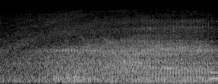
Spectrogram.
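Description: Motorbike passing along a street: engine and road noise that grows louder over the two seconds.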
